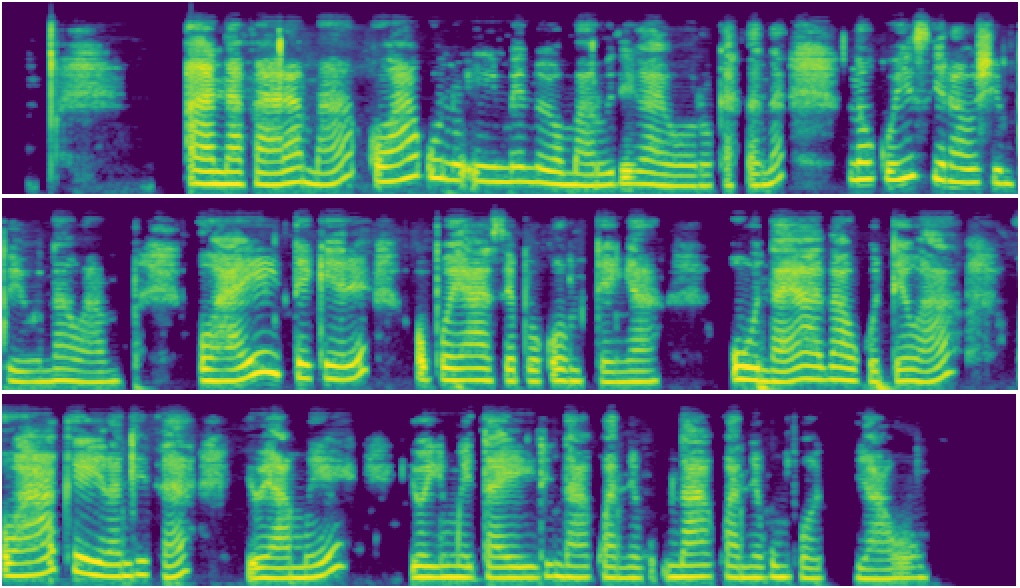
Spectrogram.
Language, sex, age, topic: Oshiwambo, male, 25-35, agriculture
